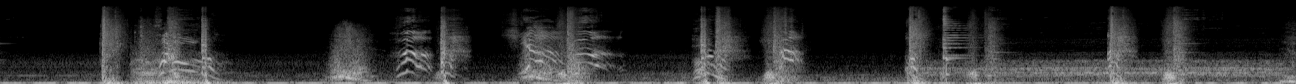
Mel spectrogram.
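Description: Weapons strike in a fight, with sharp blows coming again and again.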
